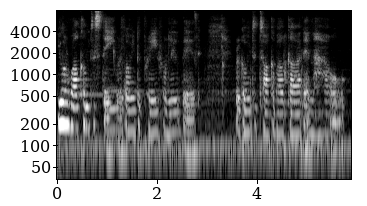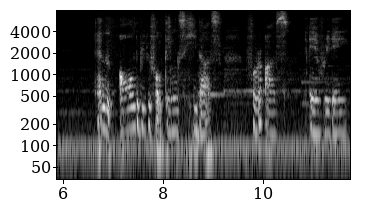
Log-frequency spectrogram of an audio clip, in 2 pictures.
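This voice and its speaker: A woman with a very deep, low voice talks at a fairly slow pace. Her pitch swings very widely, and audible room echo surrounds her. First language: Papiamento. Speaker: online prayer leader. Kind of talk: livestream prayer and exhortation. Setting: live stream. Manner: simple, careful English.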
